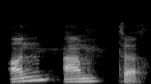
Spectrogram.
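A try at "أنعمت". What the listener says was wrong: So let's try to put more emphasis on the sound. So amta. From the throat.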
